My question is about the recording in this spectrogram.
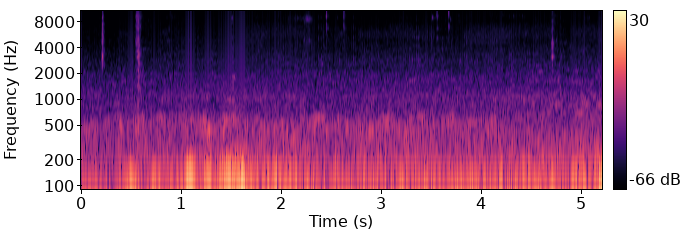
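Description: Car cabin noise while driving: a steady low rumble of engine and tyres heard from inside the car.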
